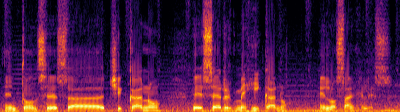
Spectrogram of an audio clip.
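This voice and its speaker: A man from Los Angeles, answering questions in a relaxed, hesitant way outdoors on a city street. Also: medium pitch, unhurried, music in the background. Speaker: interviewee, photographer. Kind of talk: casual interview.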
